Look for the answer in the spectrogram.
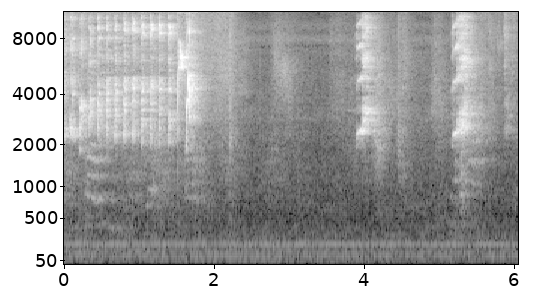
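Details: Lovebird giving a fast, high, buzzy pulsed trill of about eight beats a second for under two seconds, then two short harsh squawks after pauses.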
